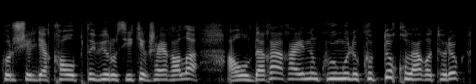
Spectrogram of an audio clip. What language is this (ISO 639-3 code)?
kaz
